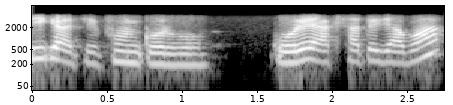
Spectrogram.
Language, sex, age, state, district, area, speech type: Bengali, female, 45-60, West Bengal, South 24 Parganas, rural, conversation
